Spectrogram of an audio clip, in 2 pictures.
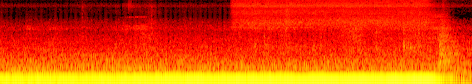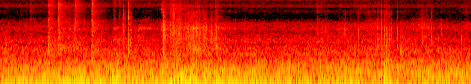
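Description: A steady low machine hum, joined by a hiss about five seconds in. Both stop abruptly about nine seconds in, leaving faint handling noises and a few light clicks.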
